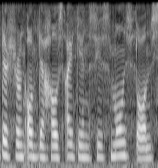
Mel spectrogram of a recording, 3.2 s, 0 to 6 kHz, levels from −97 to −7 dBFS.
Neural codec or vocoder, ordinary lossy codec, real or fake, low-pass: autoencoder, 22.05 kHz, a latent of 192 numbers a frame, VITS, trained on many speakers; none; fake; 5.4 kHz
